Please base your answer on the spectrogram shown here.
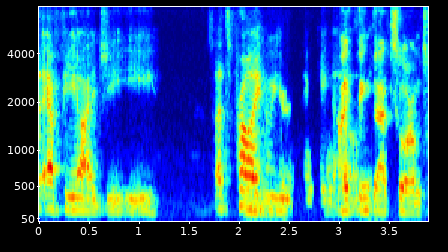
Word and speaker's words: Feige: Um, just Kevin Feige.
